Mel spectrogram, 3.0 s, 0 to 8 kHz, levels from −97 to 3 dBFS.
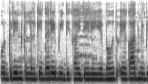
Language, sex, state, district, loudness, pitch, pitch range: Rajasthani, female, Rajasthan, Churu, -13 LUFS, 195 Hz, 190-195 Hz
